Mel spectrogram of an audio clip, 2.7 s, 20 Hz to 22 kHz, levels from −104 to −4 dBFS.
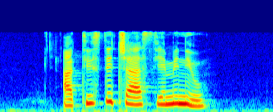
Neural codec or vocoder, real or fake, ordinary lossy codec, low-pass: none; real; none; none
